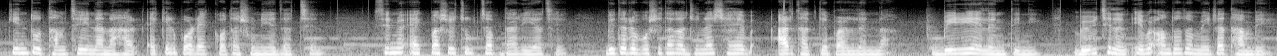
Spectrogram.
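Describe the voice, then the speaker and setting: A woman's voice: mid-range voice, highs cut off. A woman reading a scripted dramatic story as an audiobook narrator. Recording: slightly band-limited, music bed behind. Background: background music.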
